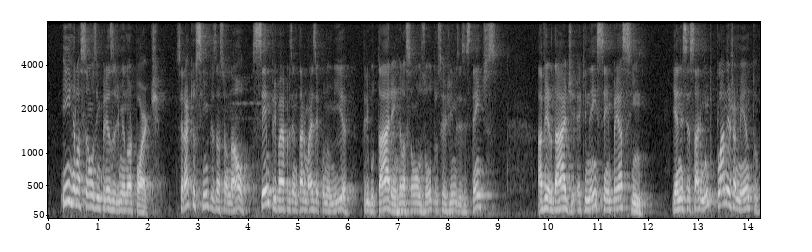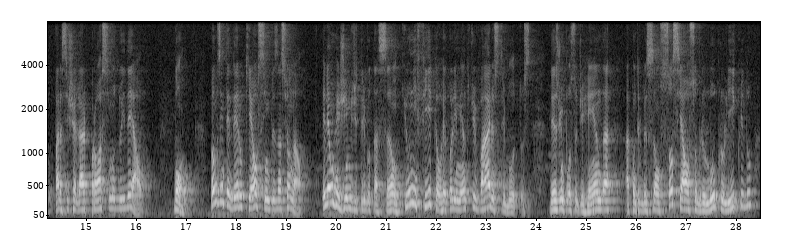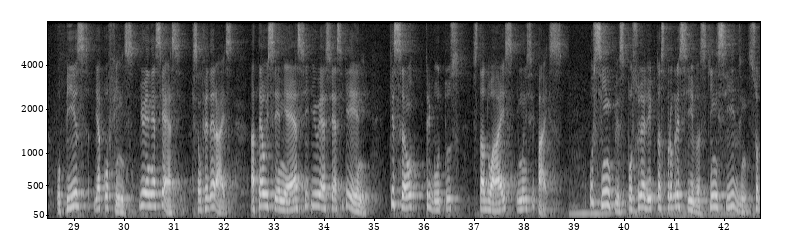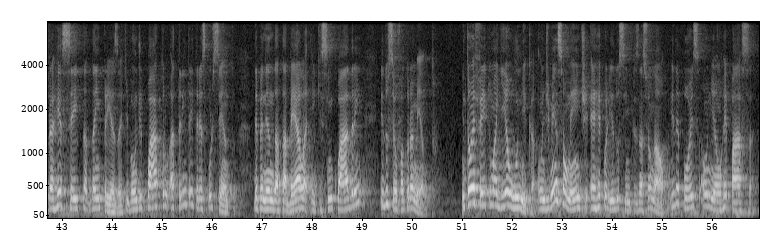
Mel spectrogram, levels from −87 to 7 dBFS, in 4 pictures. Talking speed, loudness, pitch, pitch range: 155 wpm, -17 LUFS, 145 Hz, 125-175 Hz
